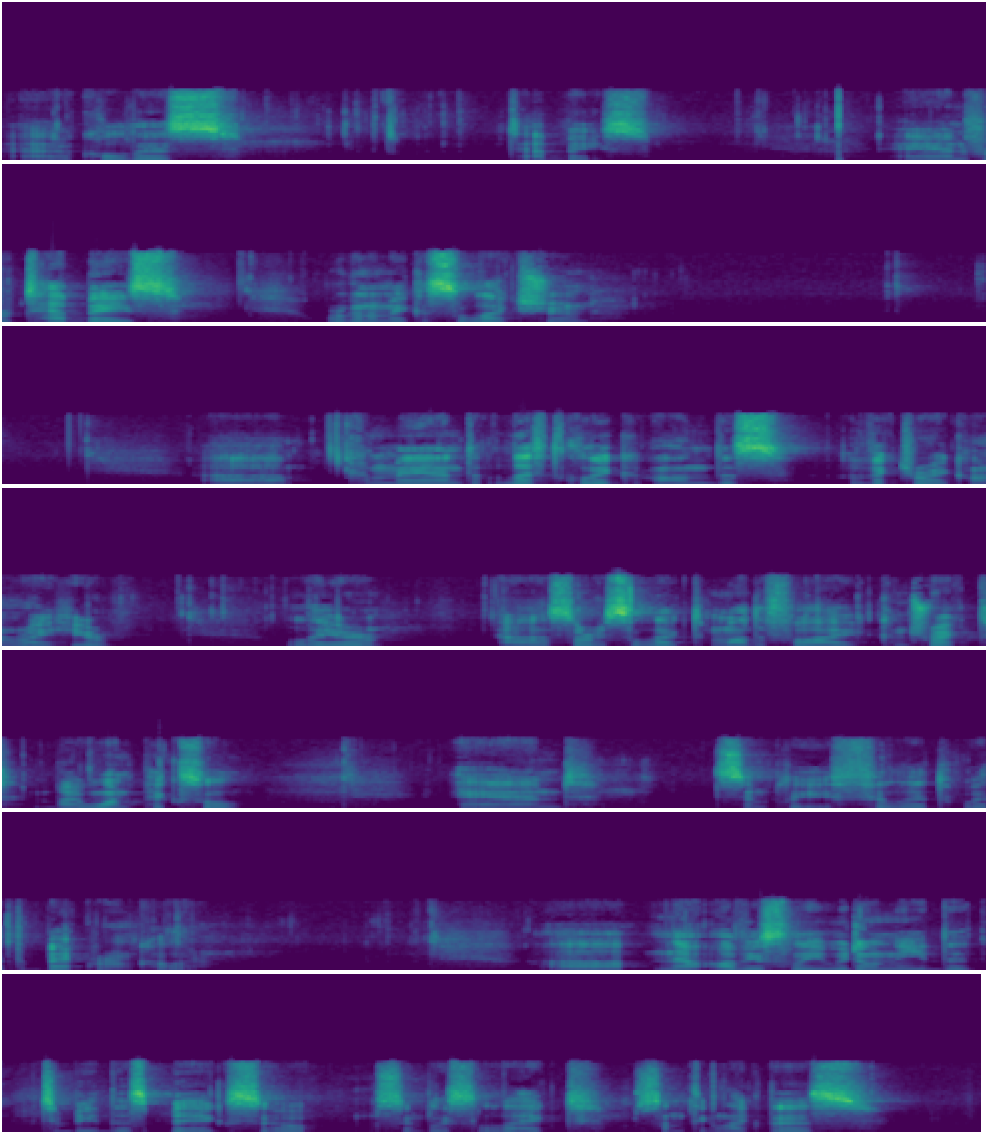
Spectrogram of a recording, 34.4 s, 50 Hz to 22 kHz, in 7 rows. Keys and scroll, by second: 2.2 Return, 20.0 Return, 24.6 super+BackSpace.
